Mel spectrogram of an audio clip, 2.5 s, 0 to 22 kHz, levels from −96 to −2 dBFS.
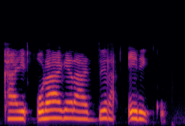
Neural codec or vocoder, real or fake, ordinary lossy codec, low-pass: codec, 16 kHz, 4 kbps, X-Codec, WavLM features, trained on Multilingual LibriSpeech; fake; none; 5.4 kHz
